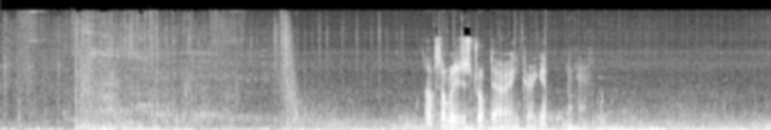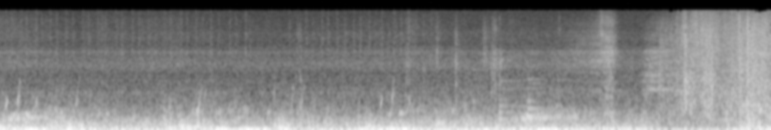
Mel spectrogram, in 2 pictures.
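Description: Water rumbles and churns, muffled as if heard underwater.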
